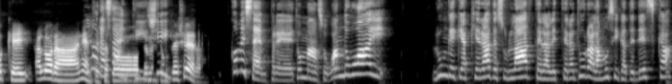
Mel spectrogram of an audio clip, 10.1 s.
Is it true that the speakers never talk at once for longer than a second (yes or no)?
no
